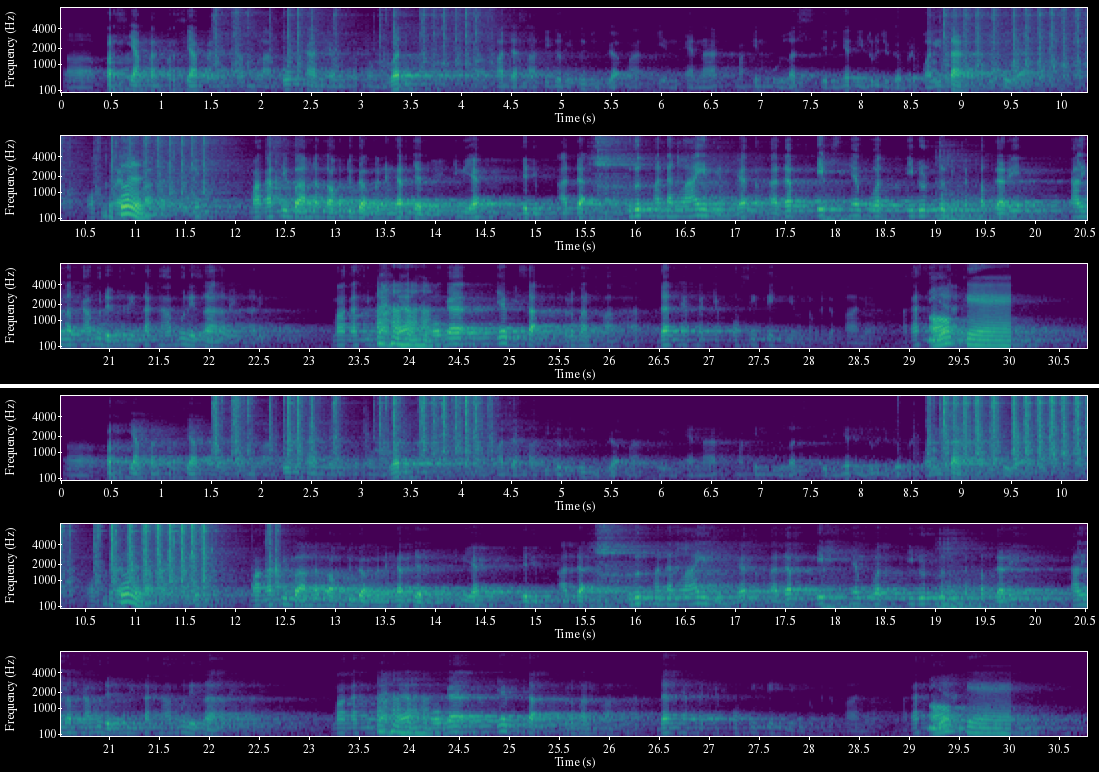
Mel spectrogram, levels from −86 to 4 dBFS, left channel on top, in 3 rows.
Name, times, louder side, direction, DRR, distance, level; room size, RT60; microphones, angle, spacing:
voice 1, 0.0-3.4 4.1-9.7 10.5-11.7 12.1-15.5 15.9-19.9 20.3-22.6 23.2-24.6 24.8-26.8 27.2-27.3 27.8-27.9 28.4-28.7 29.0-29.5, left 3 dB, 65° left, 8 dB, 1.3 m, -37 dB
sound 1, 1.5-4.4 8.6-11.9 12.2-12.5, right 12 dB, 40° right, 0.4 m, -35 dB
voice 2, 10.7-11.1 23.7-24.2 29.2-30.0, left 6 dB, 80° left, 20 dB, 0.4 m, -31 dB
Car, 15.5-18.3 18.6-20.4, left 1 dB, 35° left, 6.3 m, -48 dB
29.5 x 13.5 x 8.7 m, 3.0 s
head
